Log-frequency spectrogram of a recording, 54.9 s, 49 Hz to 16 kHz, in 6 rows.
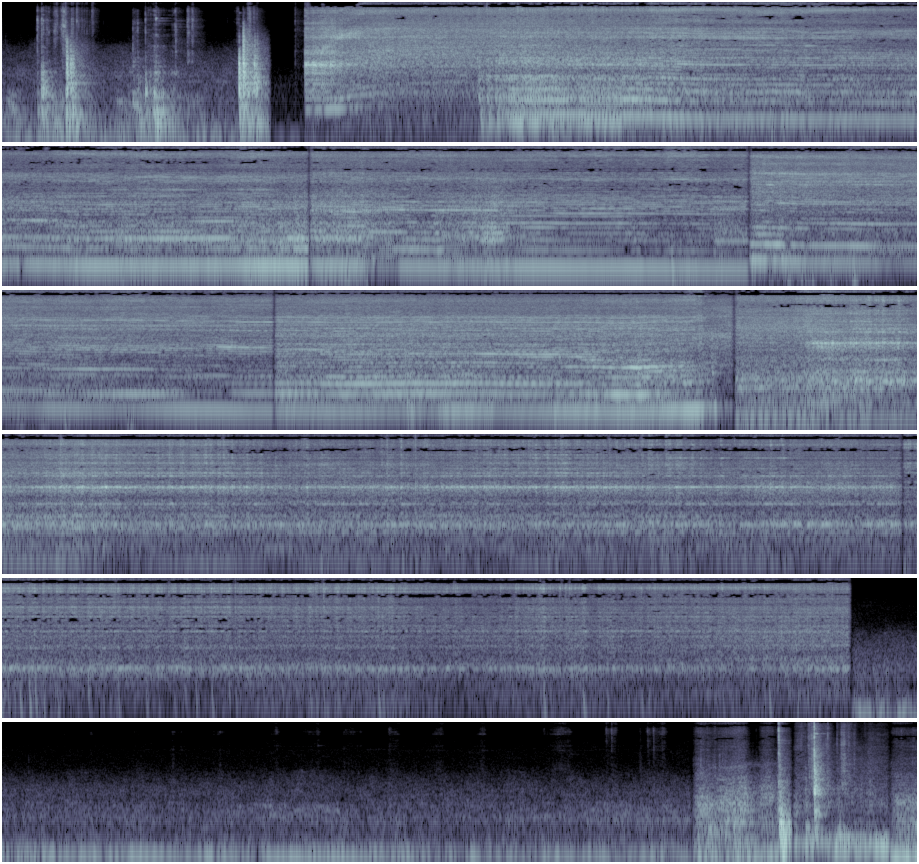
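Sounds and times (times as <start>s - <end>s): angle grinder cutting steel: 3.0s - 45.1s
belt grinder grinding steel: 3.1s - 45.1s.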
